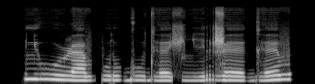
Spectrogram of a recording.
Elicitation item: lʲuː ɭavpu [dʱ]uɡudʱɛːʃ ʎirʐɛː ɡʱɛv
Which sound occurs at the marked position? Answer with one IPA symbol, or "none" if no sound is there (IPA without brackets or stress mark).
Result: ɾ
